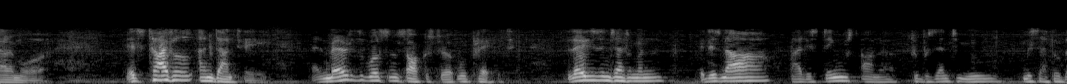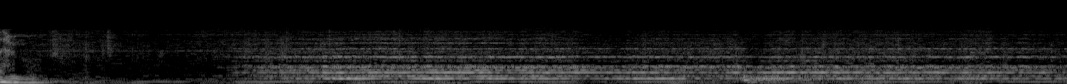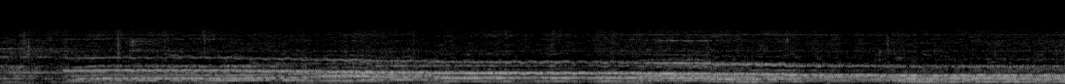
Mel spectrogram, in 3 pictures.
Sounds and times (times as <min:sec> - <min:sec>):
Speech: 0:00.0 - 0:00.6, 0:01.3 - 0:11.2.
